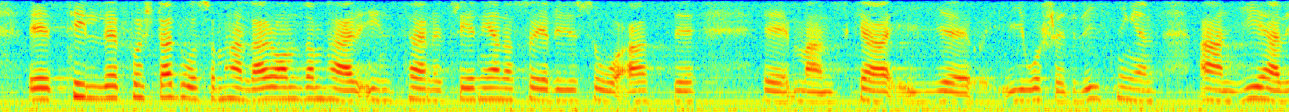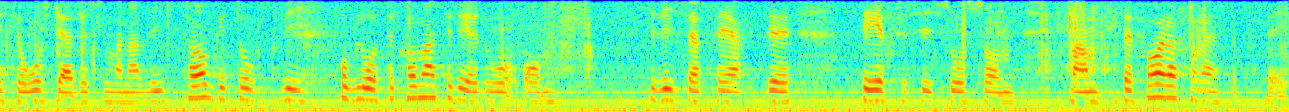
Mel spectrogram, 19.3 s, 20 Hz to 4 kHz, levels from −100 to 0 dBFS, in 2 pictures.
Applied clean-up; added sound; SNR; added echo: none; none; none; none.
